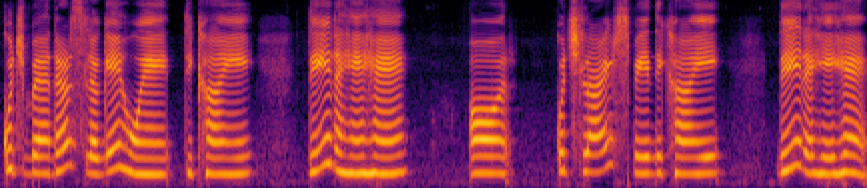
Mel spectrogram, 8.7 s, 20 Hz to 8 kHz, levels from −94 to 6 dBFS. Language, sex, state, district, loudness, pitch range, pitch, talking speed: Hindi, male, Himachal Pradesh, Shimla, -11 LUFS, 260-290 Hz, 265 Hz, 110 wpm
